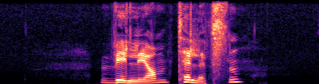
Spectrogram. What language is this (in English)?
Norwegian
